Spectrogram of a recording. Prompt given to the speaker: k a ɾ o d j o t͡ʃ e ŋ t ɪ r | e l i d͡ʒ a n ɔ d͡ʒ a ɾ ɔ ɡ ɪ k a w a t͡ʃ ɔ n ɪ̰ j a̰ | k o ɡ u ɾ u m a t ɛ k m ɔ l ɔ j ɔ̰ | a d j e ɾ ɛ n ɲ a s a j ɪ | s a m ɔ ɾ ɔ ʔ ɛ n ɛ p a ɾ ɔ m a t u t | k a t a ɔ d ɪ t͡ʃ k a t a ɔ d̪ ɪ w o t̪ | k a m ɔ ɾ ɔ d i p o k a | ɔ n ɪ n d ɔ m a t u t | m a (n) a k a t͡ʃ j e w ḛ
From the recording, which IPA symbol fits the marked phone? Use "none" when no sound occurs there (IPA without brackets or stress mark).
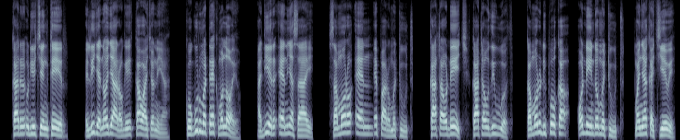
ɲ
